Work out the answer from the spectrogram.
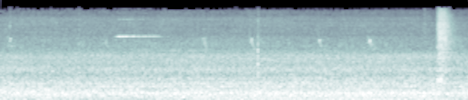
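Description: Steady low rumble of a New Jersey Transit commuter train rolling slowly past the platform. A few light clicks come through, and there is a short, sharp hiss near the end.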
